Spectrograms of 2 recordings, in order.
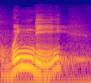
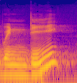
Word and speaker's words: windy: know there's a lot of wind outside it's windy like that and that's the correct pronunciation windy windy um but if you see a situation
